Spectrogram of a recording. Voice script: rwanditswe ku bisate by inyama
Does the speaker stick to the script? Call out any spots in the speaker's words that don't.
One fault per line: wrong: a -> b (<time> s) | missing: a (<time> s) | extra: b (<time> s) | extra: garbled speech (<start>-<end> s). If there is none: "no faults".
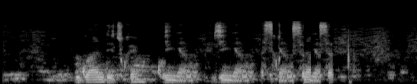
wrong: bisate -> inyama (1.7 s)
extra: garbled speech (2.6-3.3 s)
